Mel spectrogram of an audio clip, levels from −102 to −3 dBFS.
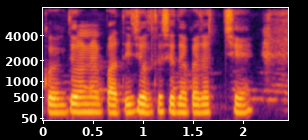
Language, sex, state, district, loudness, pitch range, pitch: Bengali, female, Assam, Hailakandi, -16 LUFS, 160-175 Hz, 165 Hz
